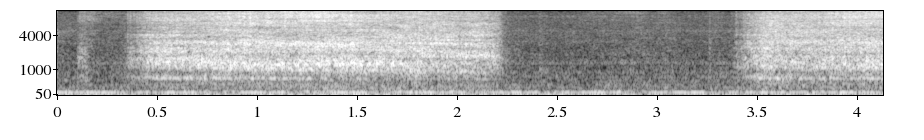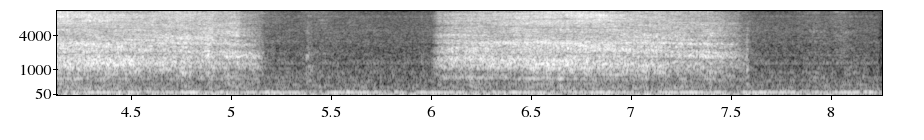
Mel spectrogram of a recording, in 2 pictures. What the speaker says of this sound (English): I'm going to use that to start the first step of the sanding process.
